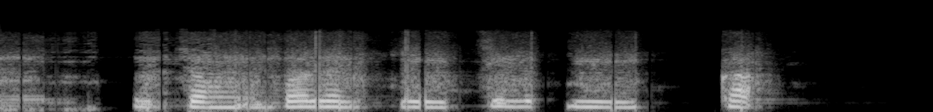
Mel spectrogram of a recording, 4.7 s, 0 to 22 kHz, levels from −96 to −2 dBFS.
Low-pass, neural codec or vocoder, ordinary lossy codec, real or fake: 7.2 kHz; none; Opus, 16 kbps; real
